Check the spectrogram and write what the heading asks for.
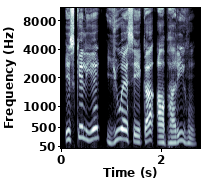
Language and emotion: Hindi, neutral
